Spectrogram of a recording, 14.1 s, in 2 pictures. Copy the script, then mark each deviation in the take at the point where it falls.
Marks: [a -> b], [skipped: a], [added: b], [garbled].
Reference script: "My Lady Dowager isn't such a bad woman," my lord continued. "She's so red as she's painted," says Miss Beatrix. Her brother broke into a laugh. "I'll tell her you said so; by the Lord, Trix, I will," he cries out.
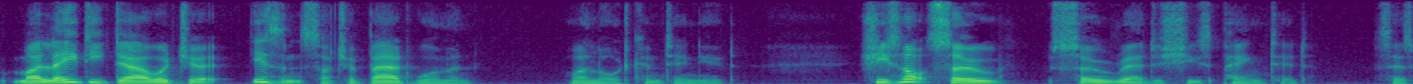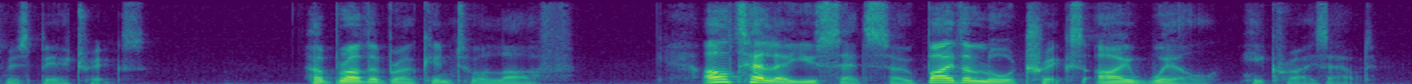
"My Lady Dowager isn't such a bad woman," my lord continued. "She's [added: not so] so red as she's painted," says Miss Beatrix. Her brother broke into a laugh. "I'll tell her you said so; by the Lord, Trix, I will," he cries out.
